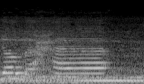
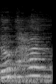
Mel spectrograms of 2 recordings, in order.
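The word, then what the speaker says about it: ضَبْحًا: Contohnya, wal adiyati dobha, fal muriyati qodha. Bukan lagi dibaca dobhan atau qodhan, tapi bacanya dipanjangkan.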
